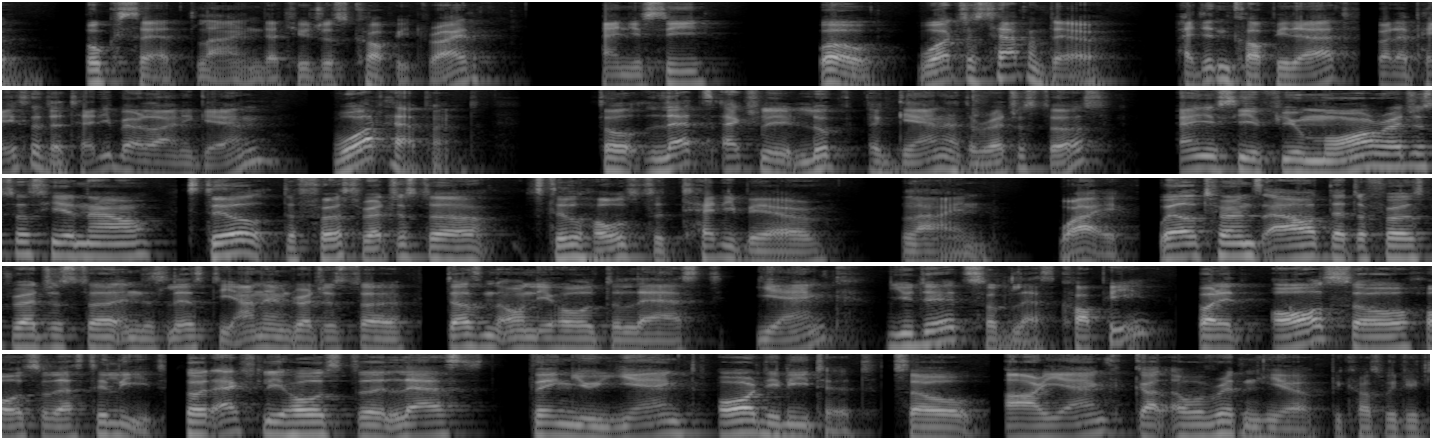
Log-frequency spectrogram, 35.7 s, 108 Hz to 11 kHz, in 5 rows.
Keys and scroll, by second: 2.5 p, 10.8-12.0 typing, 12.3 Return.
